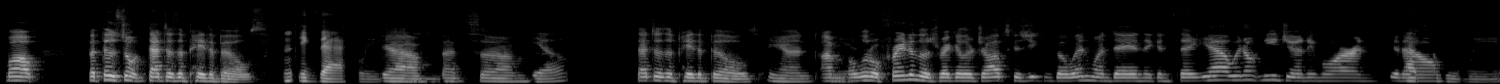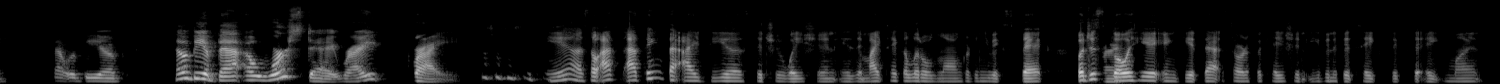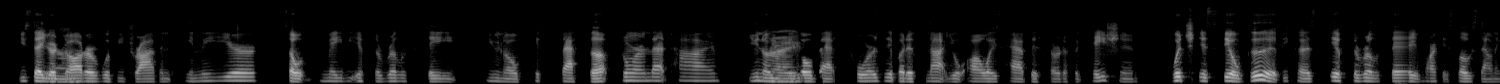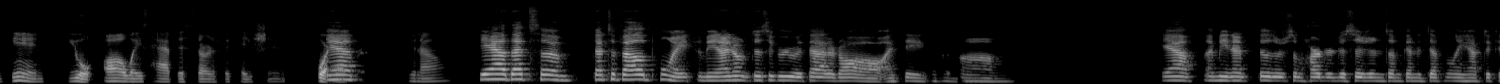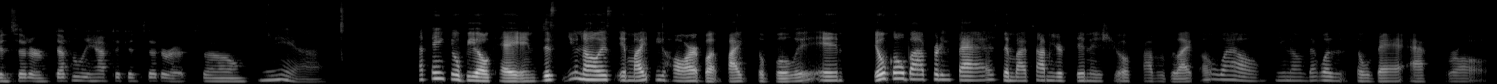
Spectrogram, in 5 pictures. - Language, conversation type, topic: English, advice, How can I get unstuck in my career?
- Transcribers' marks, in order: laugh; stressed: "always"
